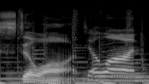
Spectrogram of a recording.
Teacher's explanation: that L sound at the end of still tends to just flow right into the vowel sound of on. Yeah. It can almost sound like still on.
